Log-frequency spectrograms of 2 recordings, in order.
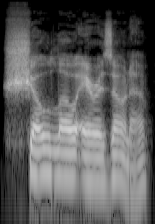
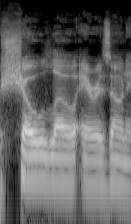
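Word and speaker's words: Show Low: A convenience store clerk in Xolo, Arizona. And I have no idea. Look that up. I need to know where Xolo, Arizona is. Xolo, Arizona.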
